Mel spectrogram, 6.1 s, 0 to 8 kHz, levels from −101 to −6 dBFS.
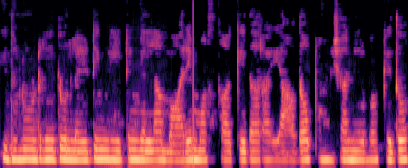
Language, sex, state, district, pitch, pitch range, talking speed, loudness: Kannada, female, Karnataka, Belgaum, 165 Hz, 165-170 Hz, 115 wpm, -25 LUFS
